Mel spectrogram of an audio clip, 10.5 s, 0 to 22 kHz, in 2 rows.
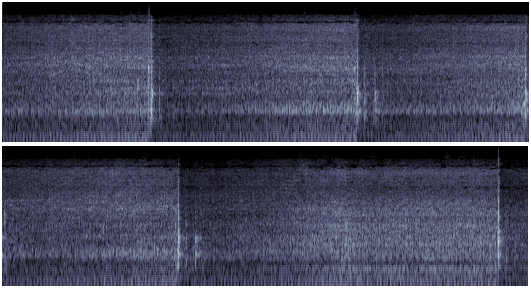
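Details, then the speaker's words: BMW E60 5 Series: revs rise and fall about every two seconds with a sharp single clunk at each load change on accelerator or quick clutch release; driveline clunk, source unlocated, subframe moves together. "I can hear it every single time that I step on the accelerator or just lift up the clutch quick"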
